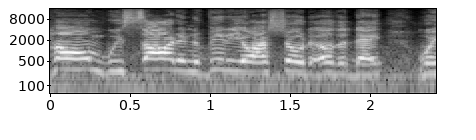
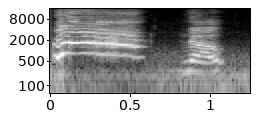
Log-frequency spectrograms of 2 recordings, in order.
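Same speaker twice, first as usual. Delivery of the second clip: put-on child scream, higher pitch. Retelling how the child answered when asked about school, imitating a child screaming no. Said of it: "To bust out screaming and say no".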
